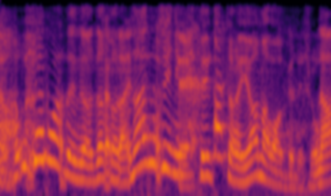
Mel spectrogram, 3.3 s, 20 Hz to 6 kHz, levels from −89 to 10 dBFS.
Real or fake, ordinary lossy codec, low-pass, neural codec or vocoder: fake; none; 5.4 kHz; codec, 16 kHz, 4 kbps, FunCodec, trained on LibriTTS, 50 frames a second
